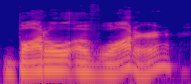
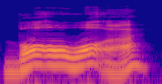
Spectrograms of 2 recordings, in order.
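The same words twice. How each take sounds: First: It is said in a non-British accent. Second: It is said in a British accent. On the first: "how the rest of us pronounce it" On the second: "the British pronunciation for the same words"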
